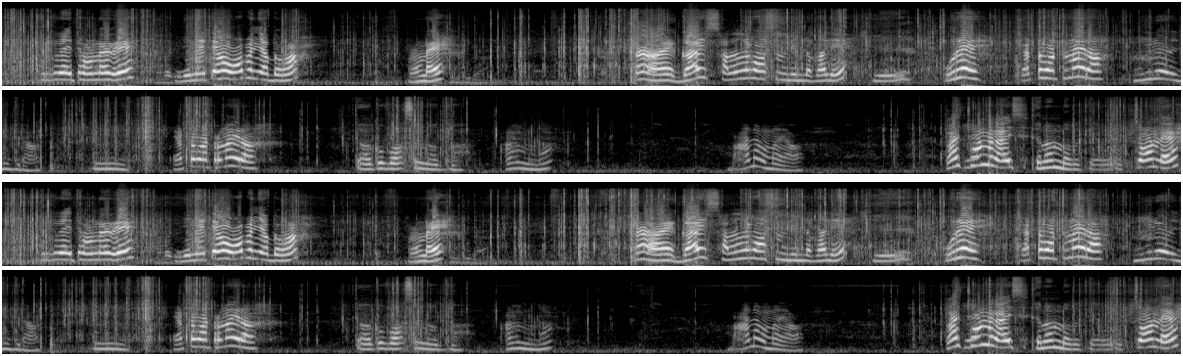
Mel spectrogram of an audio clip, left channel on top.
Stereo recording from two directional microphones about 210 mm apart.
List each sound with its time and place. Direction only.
0.0 s a sound: 5° left (ahead or behind)
6.4 s speech: 10° left (ahead or behind)
16.8 s speech: 30° left (ahead or behind)
19.0 s speech: 5° left (ahead or behind)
